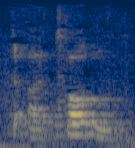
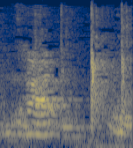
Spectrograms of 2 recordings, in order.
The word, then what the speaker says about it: Totten: She said, it's just like cotton. So, Totten. Totten.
